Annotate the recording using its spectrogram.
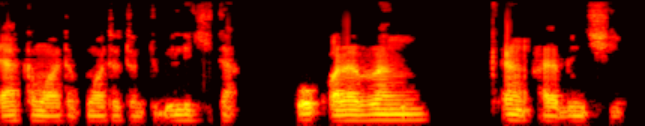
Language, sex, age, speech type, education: Hausa, male, 30-45, spontaneous, tertiary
